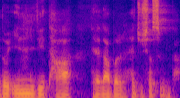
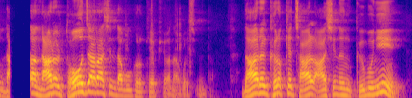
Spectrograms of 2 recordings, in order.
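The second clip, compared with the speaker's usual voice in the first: louder, higher, fervent sermon voice; preaching at full force; 6 semitones higher, 9 dB louder than usual. Acted. Pastor preaching to his congregation, full force. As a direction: preach it out to the hall.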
